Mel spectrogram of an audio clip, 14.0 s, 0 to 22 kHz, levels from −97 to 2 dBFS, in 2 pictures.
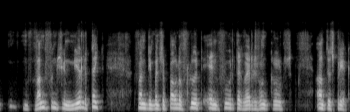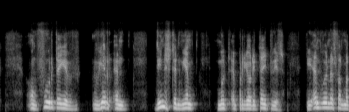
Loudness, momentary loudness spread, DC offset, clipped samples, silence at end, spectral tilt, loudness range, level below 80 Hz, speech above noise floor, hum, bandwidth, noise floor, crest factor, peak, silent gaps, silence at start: -25 LUFS; 11 LU; under 0.1%; under 0.1%; 0 s; -7 dB/octave; 3 LU; -66 dBFS; 29 dB; none; 7.6 kHz; -53 dBFS; 16 dB; -8 dBFS; none; 0.2 s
